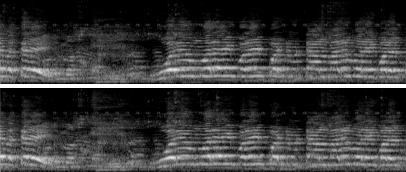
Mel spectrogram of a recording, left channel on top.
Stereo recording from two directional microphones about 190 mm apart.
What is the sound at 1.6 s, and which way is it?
Speech, 15° right (ahead or behind).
